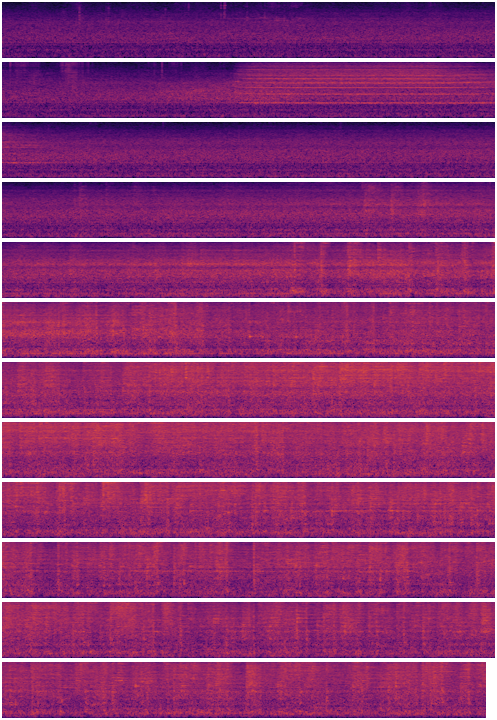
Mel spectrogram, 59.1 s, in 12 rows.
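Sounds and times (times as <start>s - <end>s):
diesel locomotive engine hum: 0.0s - 59.0s
train wheels clicking on rail joints: 4.9s - 6.8s, 17.8s - 59.0s.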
